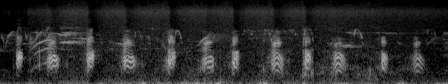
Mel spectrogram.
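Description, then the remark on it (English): A series of short, harsh, croaking cattle egret calls repeats in quick irregular bursts, roughly a dozen rasping notes over a few seconds, with faint higher chirps in the background and no talking. “You can often hear the calls of cattle egrets as they fly overhead in flocks to their roosting areas at the end of each day.”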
